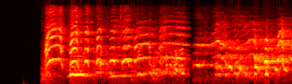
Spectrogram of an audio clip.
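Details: Hyena laughing: rapid, jerky giggling notes of about three per second, with rich harmonics bending up and down. A short break comes partway through before the chattering cackle resumes.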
